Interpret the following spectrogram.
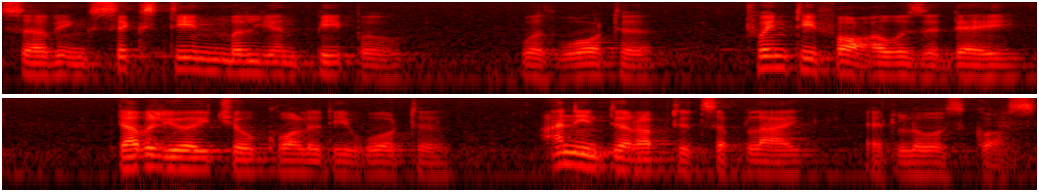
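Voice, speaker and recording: Audible room echo surrounds a man who speaks at a fairly slow pace with long, frequent pauses. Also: fairly low pitch for a man, ordinary pitch variation. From South Africa. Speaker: water utility expert. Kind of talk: conference welcome speech.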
